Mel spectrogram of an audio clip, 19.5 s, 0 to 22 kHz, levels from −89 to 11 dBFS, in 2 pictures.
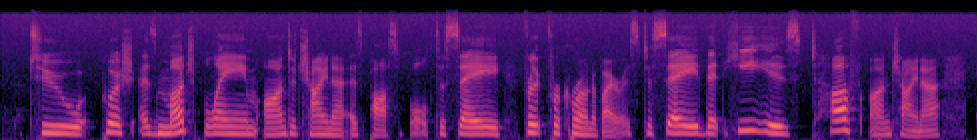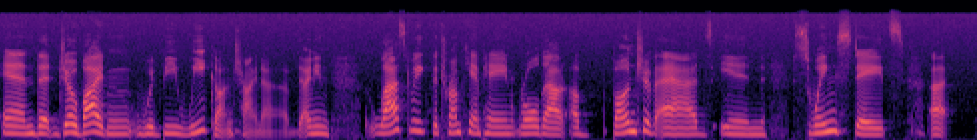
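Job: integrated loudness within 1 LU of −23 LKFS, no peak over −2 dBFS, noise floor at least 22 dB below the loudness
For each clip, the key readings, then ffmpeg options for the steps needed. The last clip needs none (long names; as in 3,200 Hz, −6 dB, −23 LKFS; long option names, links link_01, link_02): background noise floor −48 dBFS; target noise floor −50 dBFS; integrated loudness −27.5 LKFS; sample peak −11.0 dBFS; target loudness −23.0 LKFS
→ -af "afftdn=noise_reduction=6:noise_floor=-48"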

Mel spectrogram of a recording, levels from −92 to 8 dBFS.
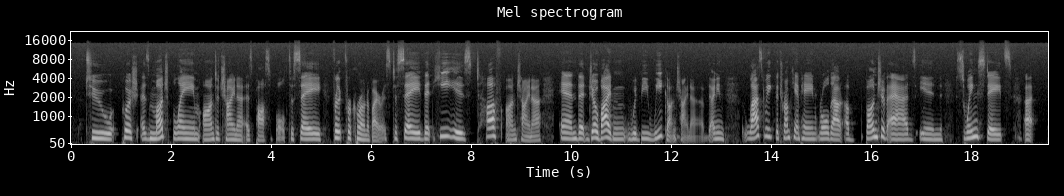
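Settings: background noise floor −51 dBFS; integrated loudness −27.5 LKFS; sample peak −11.0 dBFS; target loudness −23.0 LKFS
→ -af "volume=4.5dB"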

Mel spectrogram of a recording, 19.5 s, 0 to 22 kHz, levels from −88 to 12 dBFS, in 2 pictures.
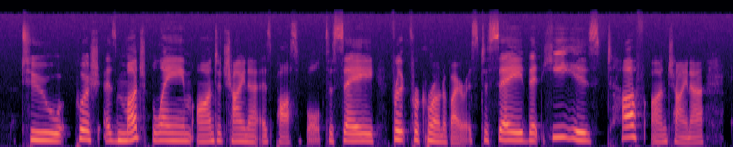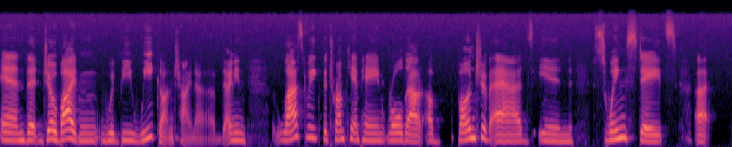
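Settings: integrated loudness −23.0 LKFS; sample peak −6.5 dBFS; background noise floor −47 dBFS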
